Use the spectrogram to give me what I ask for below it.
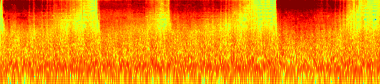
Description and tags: Engine damaged sparks
A low throbbing rumble with stereo sparks and shorts perfect for your damaged starship.
sci-fi, damage, engine, spaceship, sparks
